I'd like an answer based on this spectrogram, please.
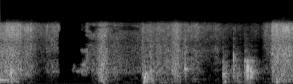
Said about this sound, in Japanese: ピザ届いた、ピザ、ピザ届いたんだけど、なんかもうビニール音みたいなのがさっきからガシャガシャしてたけど。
